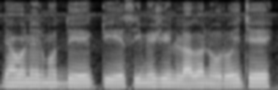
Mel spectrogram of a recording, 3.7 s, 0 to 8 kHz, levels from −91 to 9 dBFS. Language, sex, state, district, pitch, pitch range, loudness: Bengali, male, West Bengal, Cooch Behar, 130 Hz, 125-135 Hz, -15 LUFS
